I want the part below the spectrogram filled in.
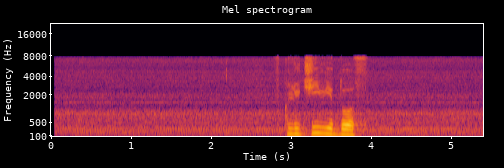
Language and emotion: Russian, neutral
